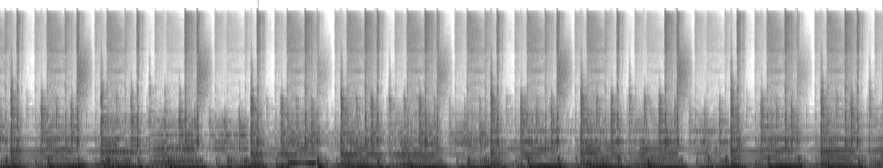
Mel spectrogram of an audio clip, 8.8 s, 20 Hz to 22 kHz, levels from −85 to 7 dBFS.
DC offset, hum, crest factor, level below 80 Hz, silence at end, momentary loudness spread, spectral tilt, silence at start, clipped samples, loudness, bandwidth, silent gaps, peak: under 0.1%; none; 12 dB; -14 dBFS; 0 s; 4 LU; -6.5 dB/octave; 0 s; under 0.1%; -15 LUFS; 17 kHz; none; 0 dBFS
